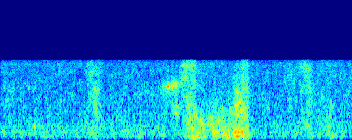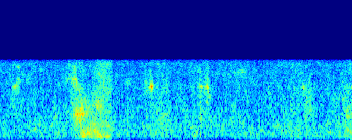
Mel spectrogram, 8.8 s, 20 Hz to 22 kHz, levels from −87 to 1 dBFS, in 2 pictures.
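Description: From start to finish the speech has been squeezed through the AMR narrowband mobile codec at a low mode that sounds close to 8 kbps. Everything above 4 kHz is gone, so the voice sounds dull and boxed-in, and the sparse pulse model leaves it plainly buzzy and synthetic.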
